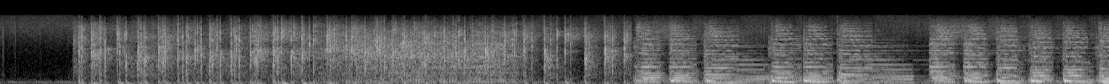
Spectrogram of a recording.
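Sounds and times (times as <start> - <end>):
audience applause: 0.7 - 6.4.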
